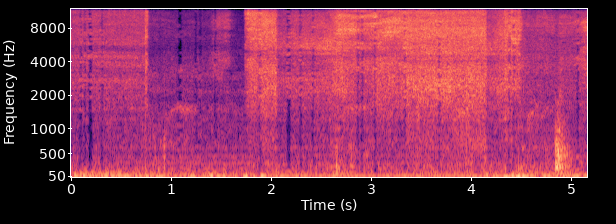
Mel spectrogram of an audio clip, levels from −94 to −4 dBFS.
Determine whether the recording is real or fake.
fake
